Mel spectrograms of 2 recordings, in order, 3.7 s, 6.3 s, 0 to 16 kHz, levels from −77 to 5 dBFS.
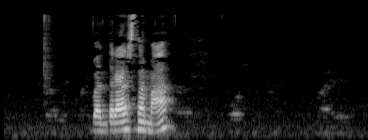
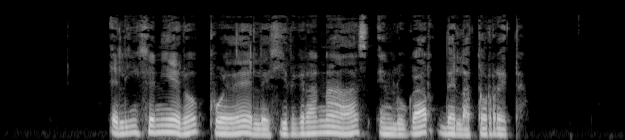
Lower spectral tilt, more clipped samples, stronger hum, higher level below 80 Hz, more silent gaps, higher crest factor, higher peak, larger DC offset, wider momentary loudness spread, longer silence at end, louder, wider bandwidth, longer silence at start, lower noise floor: second, -3 dB/octave vs -7 dB/octave; neither; neither; second, -60 dBFS vs -44 dBFS; neither; first, 22 dB vs 14 dB; about the same, 0 dBFS vs -2 dBFS; neither; first, 9 LU vs 5 LU; first, 1.3 s vs 1.05 s; about the same, -16 LUFS vs -16 LUFS; about the same, 11.5 kHz vs 11.5 kHz; second, 0.45 s vs 1.1 s; second, -60 dBFS vs -72 dBFS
